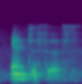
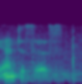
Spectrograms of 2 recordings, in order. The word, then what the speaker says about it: entasis: middle you'll see the word written but I'll spell it for you right now it's called ant Isis en ta sis and that has to do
